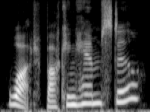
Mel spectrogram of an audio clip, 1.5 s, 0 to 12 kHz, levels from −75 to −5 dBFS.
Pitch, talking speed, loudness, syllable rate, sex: 265 Hz, 120 wpm, -17 LUFS, 3.9 syllables/s, female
